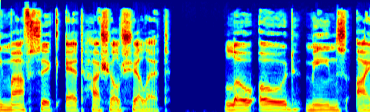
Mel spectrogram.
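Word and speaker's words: מפסיק: The phrase is, Ani Mafsik et Hashalshelet, lo od.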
